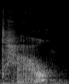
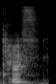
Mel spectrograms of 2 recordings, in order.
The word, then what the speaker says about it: tau: There's one called tau. At least we call it tau. I heard there's one of my students, she's Greek, she told me they say it, I think they pronounce it taf in Greek, but I'm going to call it tau.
